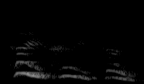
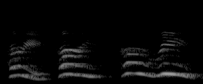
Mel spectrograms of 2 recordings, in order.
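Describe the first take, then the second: First: Each repetition gets softer than the one before. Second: Each repetition gets slower than the one before. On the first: "let's try the decrescendo" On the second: "what about a ritardando?"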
